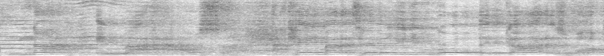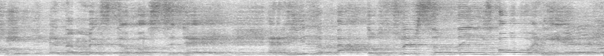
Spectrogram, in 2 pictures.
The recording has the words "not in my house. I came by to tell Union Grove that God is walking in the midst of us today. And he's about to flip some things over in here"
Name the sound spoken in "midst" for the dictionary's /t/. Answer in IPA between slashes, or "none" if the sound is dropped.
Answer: /t/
